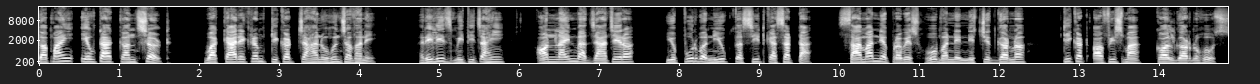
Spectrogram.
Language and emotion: Nepali, neutral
